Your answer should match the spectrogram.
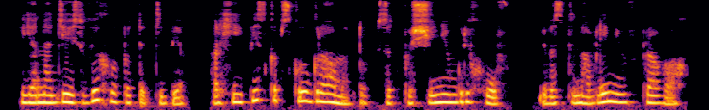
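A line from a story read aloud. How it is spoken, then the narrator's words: Calm reply, abbot. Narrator (Russian): спокойно ответил аббат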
